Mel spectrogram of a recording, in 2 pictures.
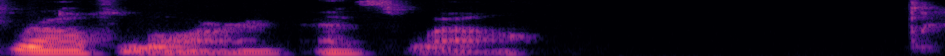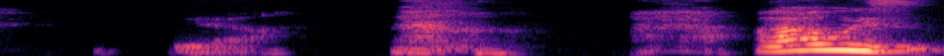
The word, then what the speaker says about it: Ralph Lauren: But it's not Ralph Lauren, it's Ralph Lauren as well.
